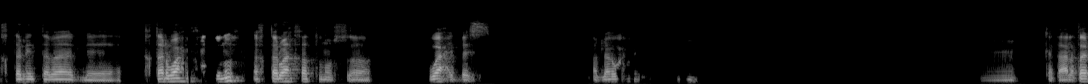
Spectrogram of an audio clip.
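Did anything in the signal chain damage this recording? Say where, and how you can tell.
Yes. Wi-Fi interference enters at the analogue wiring stage from 1.92 s to 4.74 s, heard as a steady ticking underneath the speech, roughly ten ticks per second and sitting far below the speech level. The spacing of 102.4 ms matches a Wi-Fi beacon interval, which identifies the source. A nearby radio's pulsed transmissions are being picked up by the analogue circuitry and rectified into audible clicks that repeat with each beacon.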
